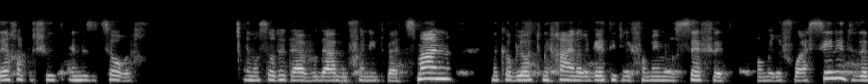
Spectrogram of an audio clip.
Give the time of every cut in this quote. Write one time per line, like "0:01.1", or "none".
0:07.6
